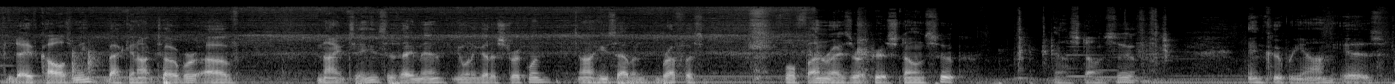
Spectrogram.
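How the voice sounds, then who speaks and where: Pausing long and often, a man with an American accent and a very deep, low pitch talks at a moderate pace with ordinary pitch variation, amid noticeable background noise and audible room echo. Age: 60s. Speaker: podcaster. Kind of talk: casual monologue.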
